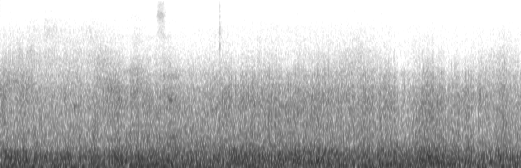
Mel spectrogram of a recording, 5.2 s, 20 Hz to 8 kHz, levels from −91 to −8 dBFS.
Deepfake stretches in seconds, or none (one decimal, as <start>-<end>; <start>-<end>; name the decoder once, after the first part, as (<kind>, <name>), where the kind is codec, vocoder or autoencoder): 1.1-1.9 (autoencoder, DAC-VAE)

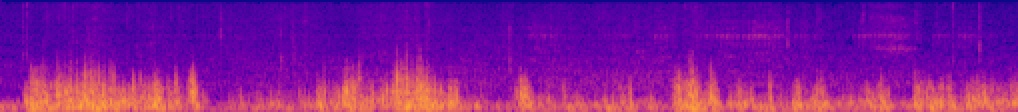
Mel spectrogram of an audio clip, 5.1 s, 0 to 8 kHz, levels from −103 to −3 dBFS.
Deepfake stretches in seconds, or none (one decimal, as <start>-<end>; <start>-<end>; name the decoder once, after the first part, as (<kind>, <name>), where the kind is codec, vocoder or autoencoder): 0.0-3.1 (codec, DAC)

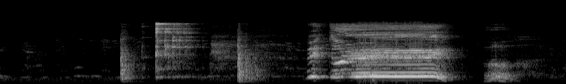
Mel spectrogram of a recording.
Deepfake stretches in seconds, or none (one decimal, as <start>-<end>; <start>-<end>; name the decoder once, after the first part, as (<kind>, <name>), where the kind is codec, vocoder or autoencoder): none

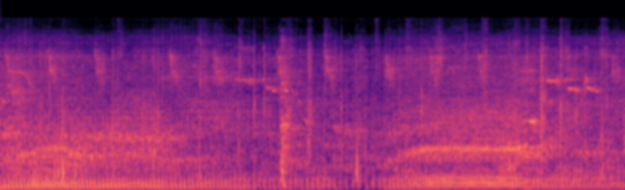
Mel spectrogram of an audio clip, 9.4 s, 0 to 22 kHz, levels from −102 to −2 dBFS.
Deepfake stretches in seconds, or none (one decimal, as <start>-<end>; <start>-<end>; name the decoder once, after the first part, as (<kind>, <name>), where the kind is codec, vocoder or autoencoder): 7.7-8.2 (codec, SNAC)

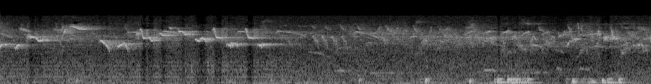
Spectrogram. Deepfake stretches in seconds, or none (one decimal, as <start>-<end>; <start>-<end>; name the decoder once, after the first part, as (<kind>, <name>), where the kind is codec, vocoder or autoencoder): 0.0-0.8 (vocoder, BigVGAN v2); 4.2-6.5

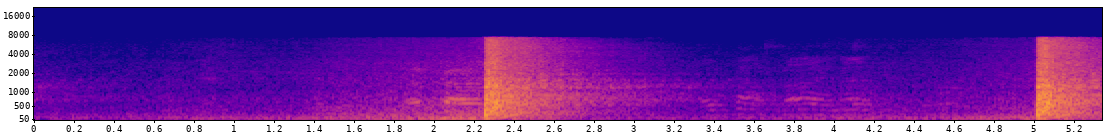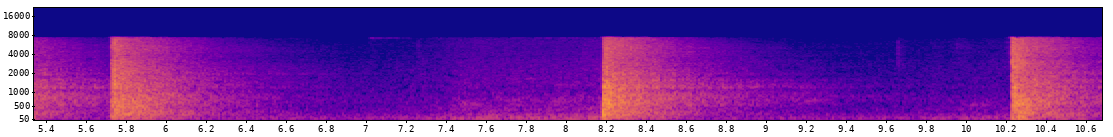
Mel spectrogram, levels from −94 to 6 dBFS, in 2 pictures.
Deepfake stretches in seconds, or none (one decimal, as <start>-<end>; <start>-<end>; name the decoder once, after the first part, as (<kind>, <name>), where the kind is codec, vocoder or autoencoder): 0.0-3.8 (vocoder, BigVGAN v2); 8.2-10.7

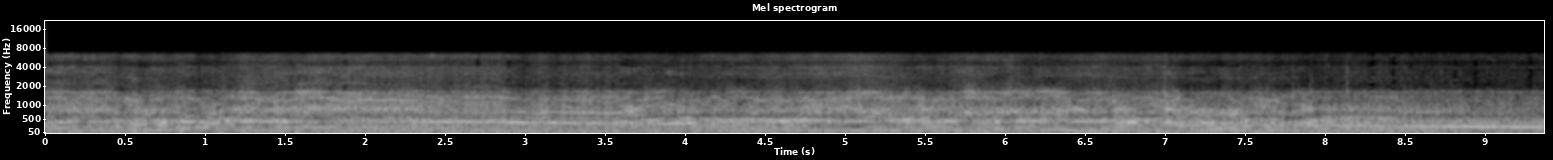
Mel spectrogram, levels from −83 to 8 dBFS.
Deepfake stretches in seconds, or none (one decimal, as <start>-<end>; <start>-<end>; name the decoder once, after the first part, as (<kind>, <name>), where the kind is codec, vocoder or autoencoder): 0.0-1.8 (codec, SNAC); 3.6-7.9

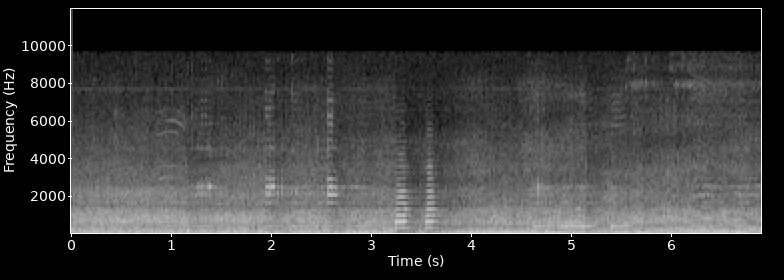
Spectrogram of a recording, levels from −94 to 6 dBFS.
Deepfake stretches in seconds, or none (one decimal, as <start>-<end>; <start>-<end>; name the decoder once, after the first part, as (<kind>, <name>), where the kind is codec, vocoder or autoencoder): 6.2-6.9 (codec, SNAC)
